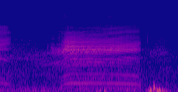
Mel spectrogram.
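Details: Chatty Zwartbles ewes on a County Kilkenny farm in Ireland, calling as their field is checked before moving them: one long, steady, strongly harmonic bleat lasting about a second, after a fainter call, then soft thumps and rustling.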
